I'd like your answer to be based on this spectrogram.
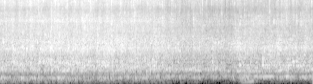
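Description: Cooled beer wort pouring from a vessel through a strainer into a fermenter, a steady close gush of liquid splashing continuously for a few seconds.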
